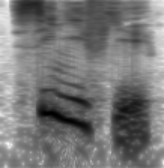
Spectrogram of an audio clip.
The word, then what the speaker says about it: signifier: Signifier. Okay, it's quite strange, but remember that G-N-I, ni, signifier.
